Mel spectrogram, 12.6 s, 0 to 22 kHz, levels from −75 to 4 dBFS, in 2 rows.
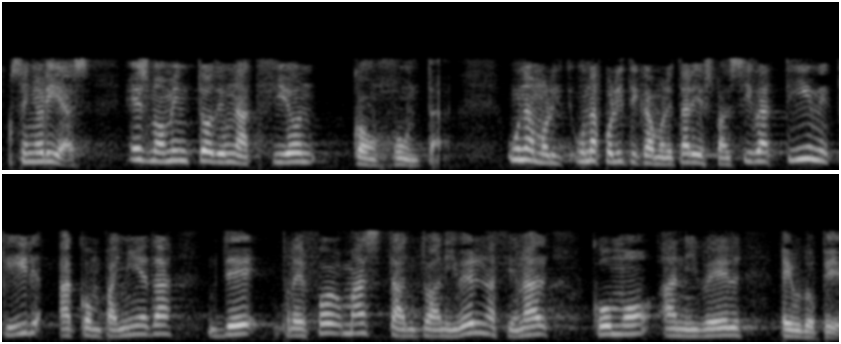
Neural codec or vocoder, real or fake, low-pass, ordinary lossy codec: codec, 16 kHz in and 24 kHz out, 1 kbps, XY-Tokenizer; fake; 5.4 kHz; none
